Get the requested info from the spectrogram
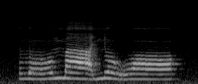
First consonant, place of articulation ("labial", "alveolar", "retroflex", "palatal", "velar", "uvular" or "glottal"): alveolar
